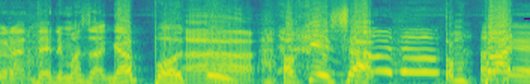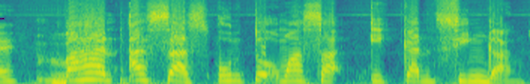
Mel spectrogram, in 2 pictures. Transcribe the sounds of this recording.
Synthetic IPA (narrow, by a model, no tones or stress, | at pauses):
onãʔt̪adimãs̬aʔɡapɔt̪uokesap̚əmpat̪baɦanasasunt̪ʊk̚mãsaʔ | ikansiŋɡa̰ŋ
